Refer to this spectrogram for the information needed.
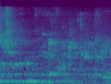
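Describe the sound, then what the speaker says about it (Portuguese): Shower running in an apartment bathroom, a strong steady spray of water hissing continuously and close by, with no talk over it. "Chuveiro."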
